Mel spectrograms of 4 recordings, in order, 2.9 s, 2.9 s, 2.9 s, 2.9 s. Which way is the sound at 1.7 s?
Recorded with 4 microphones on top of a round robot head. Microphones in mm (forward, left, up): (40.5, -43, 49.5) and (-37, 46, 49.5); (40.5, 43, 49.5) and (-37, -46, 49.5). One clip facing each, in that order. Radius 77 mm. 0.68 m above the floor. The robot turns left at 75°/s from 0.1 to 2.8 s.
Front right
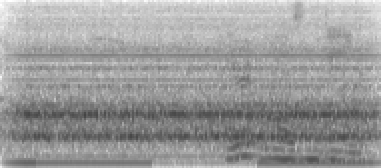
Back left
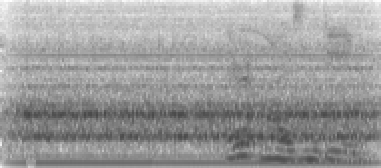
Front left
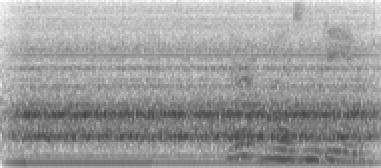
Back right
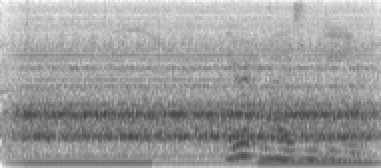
175° left.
